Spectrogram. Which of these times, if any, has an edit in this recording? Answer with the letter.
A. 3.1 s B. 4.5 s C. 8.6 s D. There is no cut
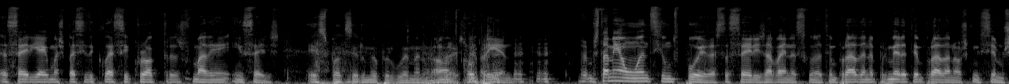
A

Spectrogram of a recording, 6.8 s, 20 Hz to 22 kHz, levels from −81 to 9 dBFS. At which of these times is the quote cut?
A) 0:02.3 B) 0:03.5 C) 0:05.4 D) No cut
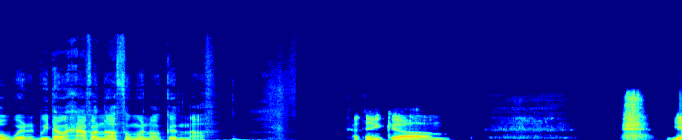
B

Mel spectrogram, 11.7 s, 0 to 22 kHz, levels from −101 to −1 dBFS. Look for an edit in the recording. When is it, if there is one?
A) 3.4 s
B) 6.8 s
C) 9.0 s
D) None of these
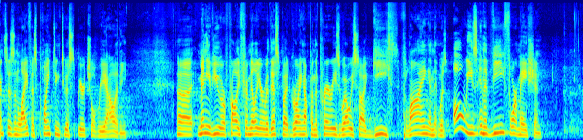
D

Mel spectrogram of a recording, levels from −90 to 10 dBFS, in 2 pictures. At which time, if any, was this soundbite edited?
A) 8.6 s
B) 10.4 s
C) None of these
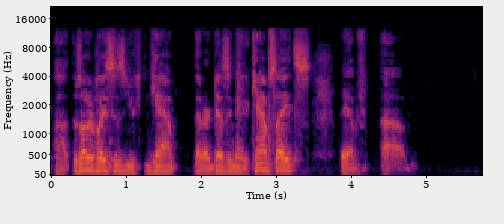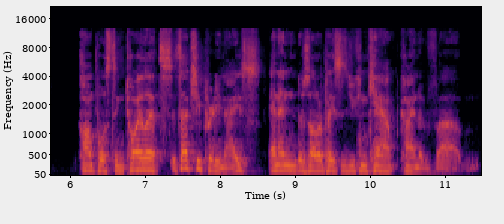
A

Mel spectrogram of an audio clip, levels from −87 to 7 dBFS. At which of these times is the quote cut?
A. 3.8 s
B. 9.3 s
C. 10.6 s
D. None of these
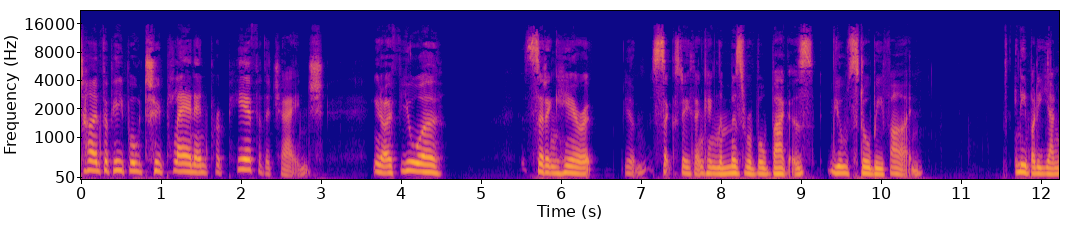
B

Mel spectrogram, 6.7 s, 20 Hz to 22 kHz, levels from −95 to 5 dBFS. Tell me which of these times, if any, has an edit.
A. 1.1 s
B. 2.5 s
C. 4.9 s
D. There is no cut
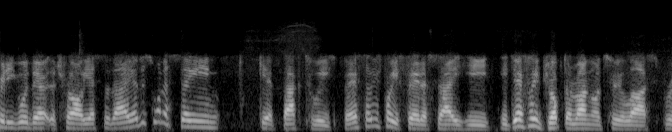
C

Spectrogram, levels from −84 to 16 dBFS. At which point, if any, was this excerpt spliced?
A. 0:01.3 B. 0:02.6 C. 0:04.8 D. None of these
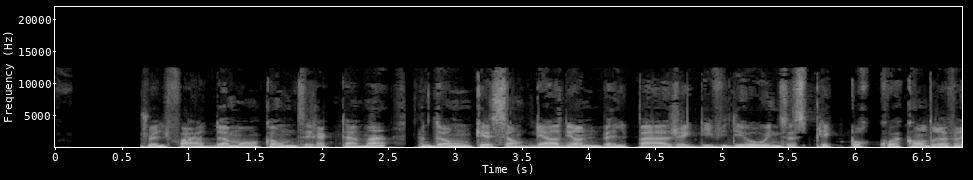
B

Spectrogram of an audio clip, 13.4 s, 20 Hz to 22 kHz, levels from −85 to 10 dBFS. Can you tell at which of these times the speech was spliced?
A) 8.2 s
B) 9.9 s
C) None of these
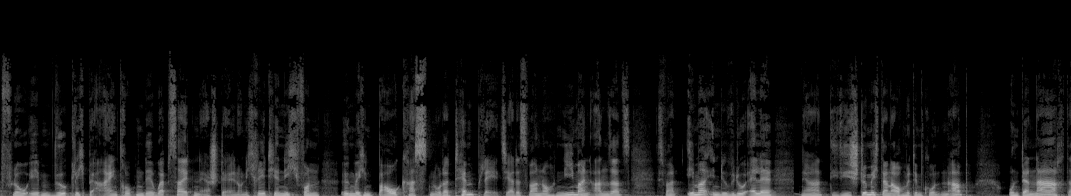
B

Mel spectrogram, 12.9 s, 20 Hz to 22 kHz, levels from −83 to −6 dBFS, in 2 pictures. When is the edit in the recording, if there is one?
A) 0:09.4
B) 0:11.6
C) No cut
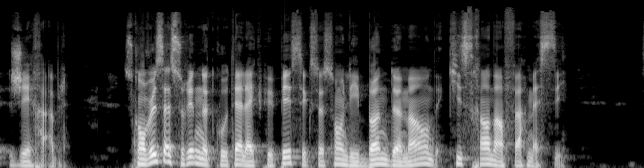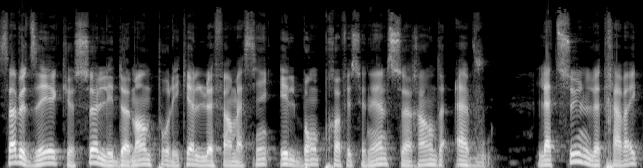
C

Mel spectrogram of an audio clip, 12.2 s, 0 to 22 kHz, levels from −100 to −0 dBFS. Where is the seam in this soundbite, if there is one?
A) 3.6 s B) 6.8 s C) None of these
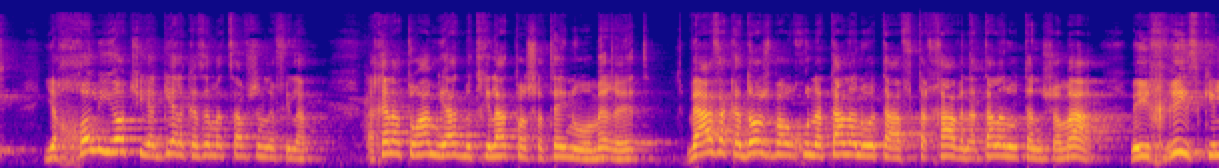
B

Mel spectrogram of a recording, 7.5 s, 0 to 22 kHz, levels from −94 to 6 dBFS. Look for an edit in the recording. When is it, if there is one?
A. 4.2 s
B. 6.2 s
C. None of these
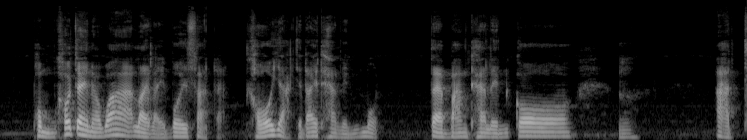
B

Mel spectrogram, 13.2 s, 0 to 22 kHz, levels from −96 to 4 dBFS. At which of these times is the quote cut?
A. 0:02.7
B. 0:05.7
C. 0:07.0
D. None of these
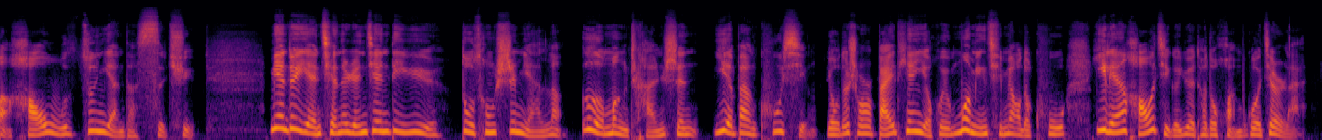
D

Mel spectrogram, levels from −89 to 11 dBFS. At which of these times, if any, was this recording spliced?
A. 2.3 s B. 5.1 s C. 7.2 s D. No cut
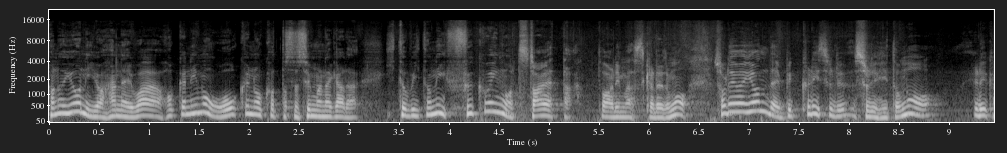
A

